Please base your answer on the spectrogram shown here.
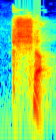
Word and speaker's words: क्ष: सभी दोस्तों को मोईन शमसी का सलाम हिंदुस्तान दोस्तों आज बात होगी इस अक्षर की यानी क्ष की ना ना ना ना ना इसे श मत कहिए यह क्ष है क्ष कोई इसे श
